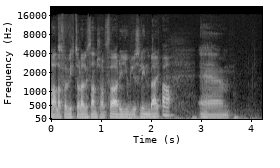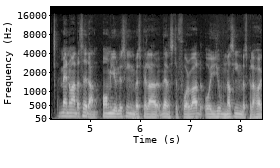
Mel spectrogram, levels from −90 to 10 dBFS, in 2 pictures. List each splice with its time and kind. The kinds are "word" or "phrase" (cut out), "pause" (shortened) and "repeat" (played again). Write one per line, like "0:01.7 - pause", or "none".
none

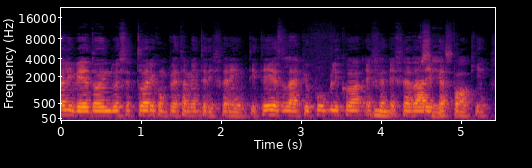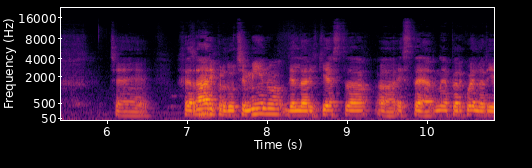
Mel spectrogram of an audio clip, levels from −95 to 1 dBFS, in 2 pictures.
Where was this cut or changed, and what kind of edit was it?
none

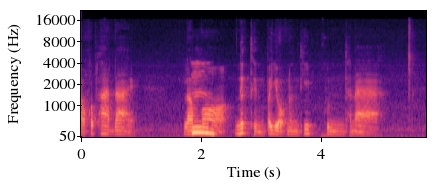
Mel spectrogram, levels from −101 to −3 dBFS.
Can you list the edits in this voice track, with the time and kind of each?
none

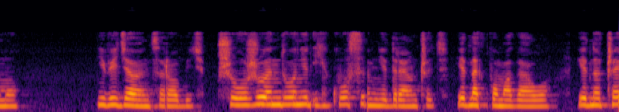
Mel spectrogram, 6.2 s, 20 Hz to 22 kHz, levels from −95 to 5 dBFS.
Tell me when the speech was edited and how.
0:03.1 - phrase
0:03.7 - word
0:04.5 - pause
0:04.9 - word

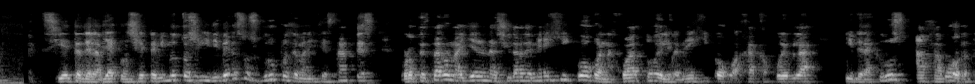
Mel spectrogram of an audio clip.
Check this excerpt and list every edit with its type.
0:01.0 - word
0:06.7 - word

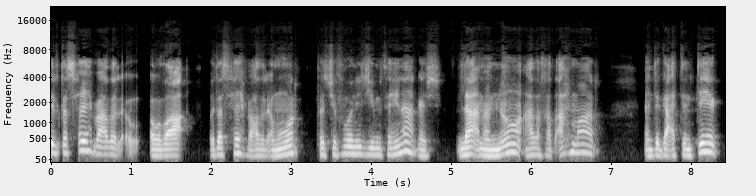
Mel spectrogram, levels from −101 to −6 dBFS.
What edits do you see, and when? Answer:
0:01.9 - pause
0:03.2 - pause
0:05.0 - pause

